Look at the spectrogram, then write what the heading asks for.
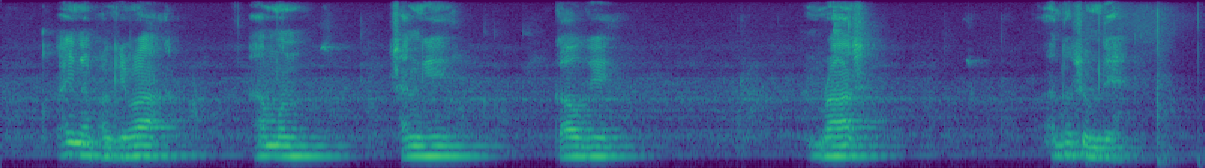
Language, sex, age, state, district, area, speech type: Manipuri, male, 60+, Manipur, Churachandpur, urban, read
